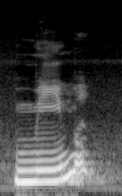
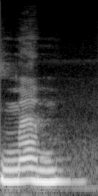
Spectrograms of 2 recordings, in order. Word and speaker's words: même: Alors, so, elles peuvent devenir représentants, ou même, again don't pronounce it as meme, it is même.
